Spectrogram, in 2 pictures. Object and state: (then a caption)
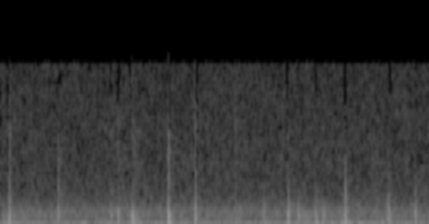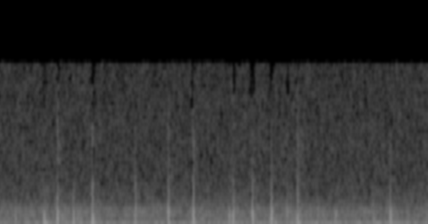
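Paperback book tapped with fingernails. Long acrylic nails tap rapidly on the cover of a thick, solid "Lady Midnight" paperback book lying flat. About thirty quiet, sharp, dry clicks come in irregular bursts, each ending almost instantly, with a bright edge over a faint steady hiss.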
